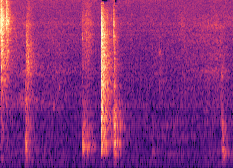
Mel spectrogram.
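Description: Beer being sipped from glasses: a few short, soft sipping sounds, the sharpest about a second in.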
